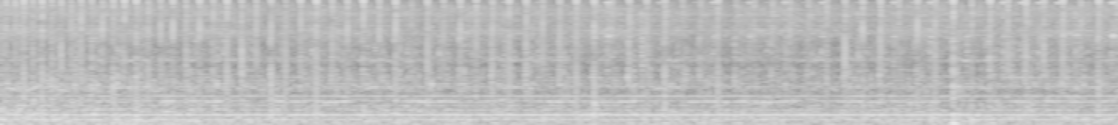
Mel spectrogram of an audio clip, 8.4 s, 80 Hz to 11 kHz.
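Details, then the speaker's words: International H4 magneto from a parts Farmall MD, overhauled for a TD-6 crawler, spun slowly as the impulse coupling starts ticking back in: fast, even ticking with clean spark snaps and no misses; normal operation. "You can hear the impulse starting to kind of tick back in there. It's just about ready to start engaging."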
